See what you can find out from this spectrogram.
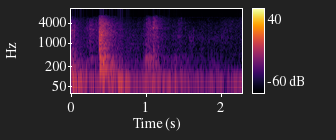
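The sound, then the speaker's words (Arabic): A door is closed with two dull, muffled thuds about half a second apart, the first louder, over a low steady background. “استنى ما رد الباب.”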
